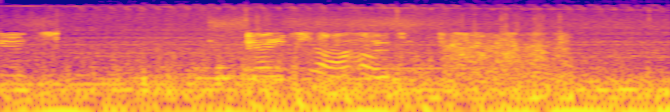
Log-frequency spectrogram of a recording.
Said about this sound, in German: Zwei Helikopter steigen in die Luft. Drin schwer bewaffnete Eliteeinheiten der Polizei trainiert, um Terroristen zu jagen.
